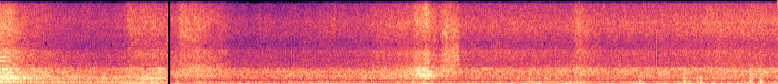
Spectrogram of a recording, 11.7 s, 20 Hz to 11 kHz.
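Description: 2008 Porsche 911 Carrera S flat-six engine running steadily under way, heard from inside the cabin along with tyre and road noise. The sound briefly cuts out about two and a half seconds in.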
